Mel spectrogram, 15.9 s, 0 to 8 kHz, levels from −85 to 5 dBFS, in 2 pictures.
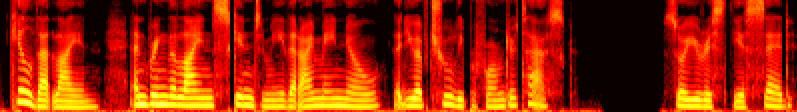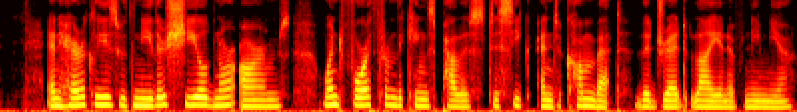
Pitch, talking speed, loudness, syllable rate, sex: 185 Hz, 175 wpm, -18 LUFS, 4.4 syllables/s, female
